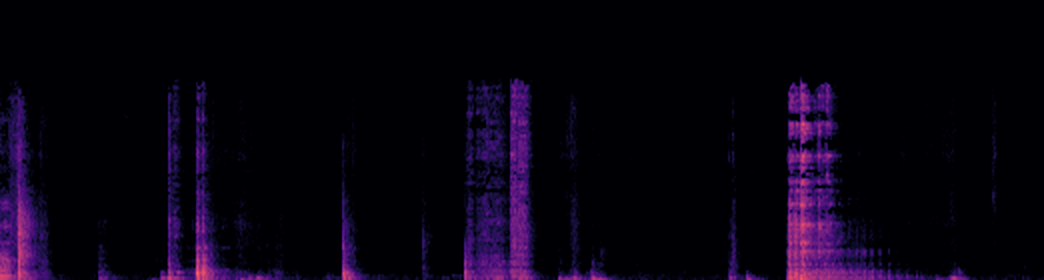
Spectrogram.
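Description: Kitchen knife slicing through a peeled hairy gourd on a cutting board: a string of separate cuts and knocks of the blade and gourd on the board, with quiet gaps between them. The loudest comes about eight seconds in and trails off over about a second.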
